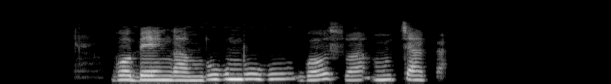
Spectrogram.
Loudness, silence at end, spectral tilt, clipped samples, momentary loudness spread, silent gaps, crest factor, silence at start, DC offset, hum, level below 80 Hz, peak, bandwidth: -17 LUFS; 1.7 s; -7.5 dB/octave; under 0.1%; 10 LU; 4.29-4.34 s; 16 dB; 1.1 s; under 0.1%; none; -62 dBFS; -4 dBFS; 7.4 kHz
